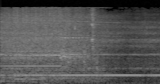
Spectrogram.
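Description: Steady hum of a large electric drainage-pump motor, with one held tone throughout and a fainter higher tone that fades out about a second in.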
